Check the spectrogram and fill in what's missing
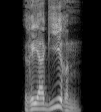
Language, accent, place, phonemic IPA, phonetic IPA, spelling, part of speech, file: German, Germany, Berlin, /ʁeaˈɡiːʁən/, [ʁeaˈɡiːɐ̯n], reagieren, verb, De-reagieren.ogg
- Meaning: to react; to respond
